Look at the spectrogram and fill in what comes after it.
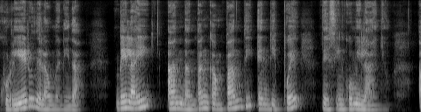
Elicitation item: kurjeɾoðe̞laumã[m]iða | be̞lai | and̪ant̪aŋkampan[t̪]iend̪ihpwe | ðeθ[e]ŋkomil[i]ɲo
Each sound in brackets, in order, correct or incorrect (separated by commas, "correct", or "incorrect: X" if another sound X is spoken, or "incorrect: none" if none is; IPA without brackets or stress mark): incorrect: n, correct, incorrect: i, incorrect: a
